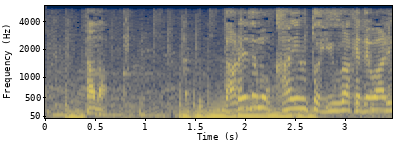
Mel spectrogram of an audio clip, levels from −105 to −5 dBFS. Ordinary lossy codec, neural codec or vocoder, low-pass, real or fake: none; none; 5.4 kHz; real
